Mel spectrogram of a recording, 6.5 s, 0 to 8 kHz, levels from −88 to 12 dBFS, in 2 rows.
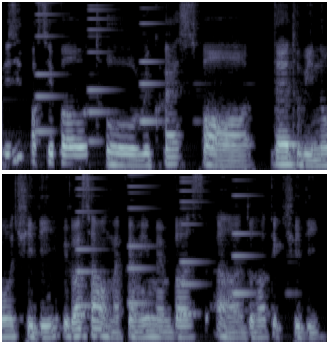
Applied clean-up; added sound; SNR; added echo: classical method spectral subtraction.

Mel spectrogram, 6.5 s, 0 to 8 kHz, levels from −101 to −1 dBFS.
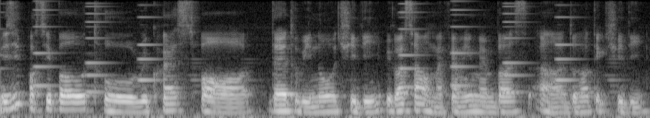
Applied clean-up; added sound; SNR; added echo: none; Ringtone; 16 dB; none.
